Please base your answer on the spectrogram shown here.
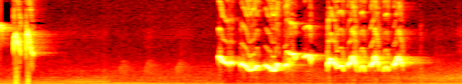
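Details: Orange-headed thrush in ngeplong style, a morning therapy song for thrushes unwilling to sing: two short high chips, silence, then a rapid run of loud warbling whistles that rise and fall, twice over.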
